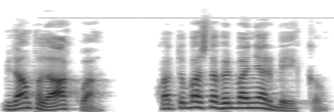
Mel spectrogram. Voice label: "bagna r becco", crespinese

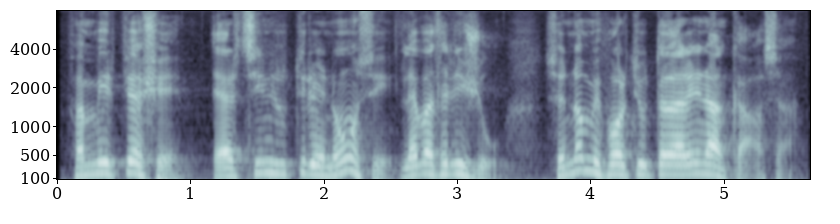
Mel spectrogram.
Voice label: "renoso", crespinese, vocabolario dialettale

